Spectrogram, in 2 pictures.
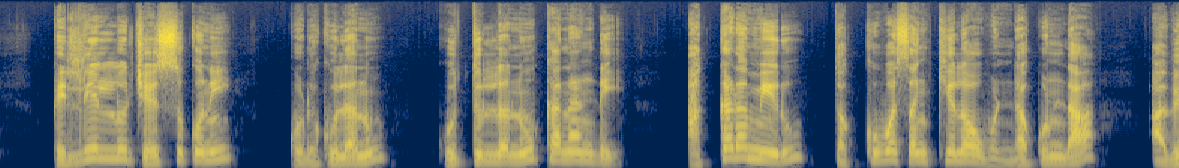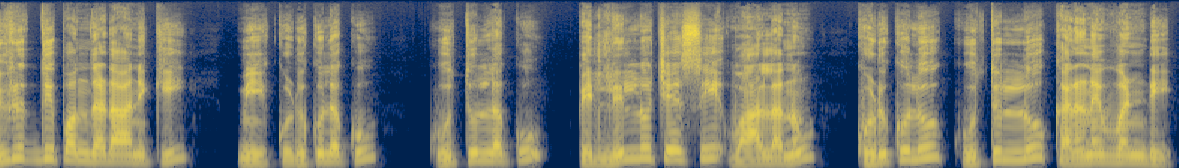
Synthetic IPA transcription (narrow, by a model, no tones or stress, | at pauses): pe̞ɭːilːut͡ʃe̞ːsukuni | ko̞ɽukulɐnu | kuːt̪ulːɐnukɐnɐɳɖi | ɐkːɐɽɐmiːɾut̪ɐkːuʋɐsɐŋkʰjɐlo̞ːuɳɖɐkuɳɖaː | ɐ̰bʱiʋɾud̪ʱːipond̪ɐɽaːniki | miːko̞ɽukulɐku | kuːt̪ulːɐku | pe̞ɭːilːut͡ʃe̞ːsiʋaːɭːɐnu | ko̞ɽukulukuːt̪ulːukɐnɐniʋːɐɳɖi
